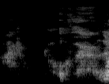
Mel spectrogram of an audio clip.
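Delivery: hushed, voiceless retold disclaimer; whispered denial. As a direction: whisper it to disown her. Retold denial of knowing the girl.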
